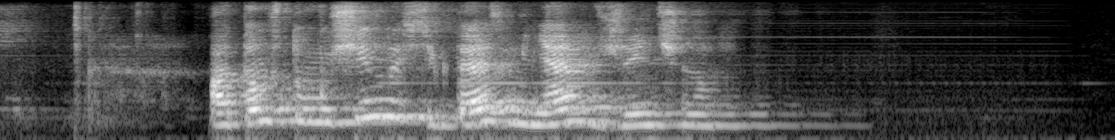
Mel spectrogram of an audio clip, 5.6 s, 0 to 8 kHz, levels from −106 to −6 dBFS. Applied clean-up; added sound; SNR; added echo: neural separator model SepFormer DNS4.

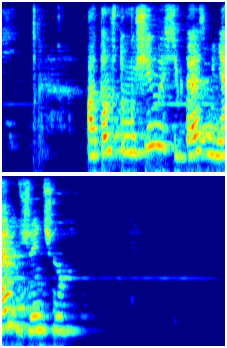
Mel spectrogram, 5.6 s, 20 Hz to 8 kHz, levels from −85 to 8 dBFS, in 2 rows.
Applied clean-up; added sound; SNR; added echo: classical method WPE with log-MMSE.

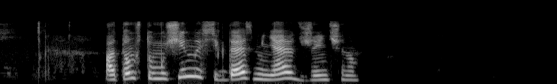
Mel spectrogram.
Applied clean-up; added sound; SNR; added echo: none; none; none; none.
